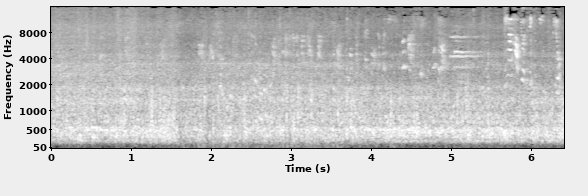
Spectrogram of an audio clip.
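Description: Passenger train coaches running along the track, a steady rumble and rattle of wheels on rails heard from the open coach doorway. There are a few short high wheel squeals about five seconds in.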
